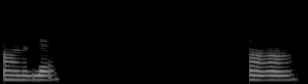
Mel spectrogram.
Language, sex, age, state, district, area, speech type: Malayalam, other, 18-30, Kerala, Kozhikode, urban, conversation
